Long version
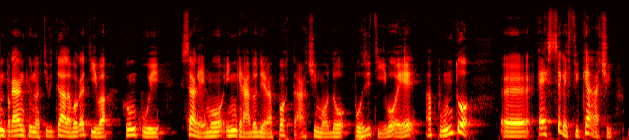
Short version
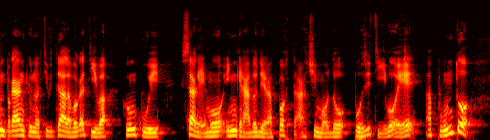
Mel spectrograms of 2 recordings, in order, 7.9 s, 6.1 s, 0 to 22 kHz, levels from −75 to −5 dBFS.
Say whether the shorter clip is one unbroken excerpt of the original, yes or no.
yes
